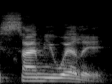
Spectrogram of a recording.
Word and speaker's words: Szamuely: into the topic that you you got my pronunciation more or less right but it's actually samueli Samu Dr samueli would you rather us be calling you DR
